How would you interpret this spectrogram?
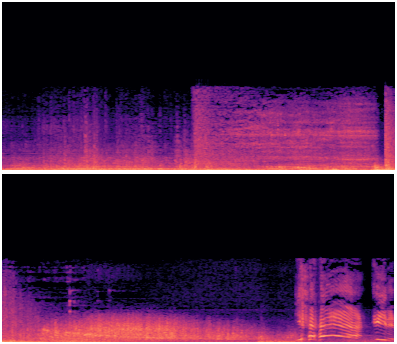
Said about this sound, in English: You know how long it's been since I fired a cannon this big?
